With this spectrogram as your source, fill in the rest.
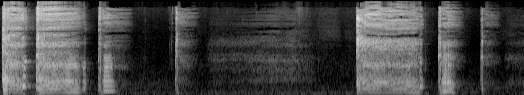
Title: my cough is getting worse (or better, depends to the point of view) - comment what you think 😘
